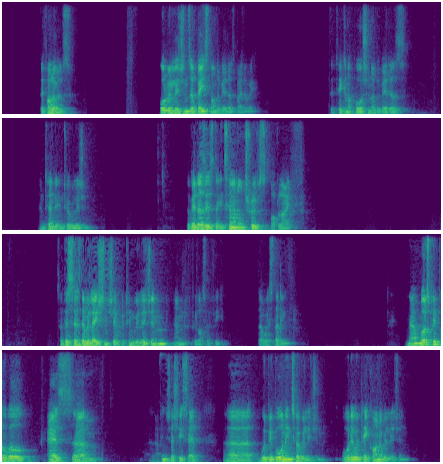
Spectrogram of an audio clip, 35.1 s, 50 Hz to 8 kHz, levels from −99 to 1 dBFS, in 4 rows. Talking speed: 115 wpm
